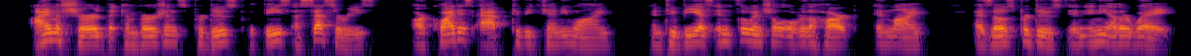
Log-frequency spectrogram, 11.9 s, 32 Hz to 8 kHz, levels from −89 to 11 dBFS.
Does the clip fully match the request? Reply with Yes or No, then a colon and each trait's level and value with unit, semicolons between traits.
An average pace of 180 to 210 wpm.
No: average, 165 wpm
